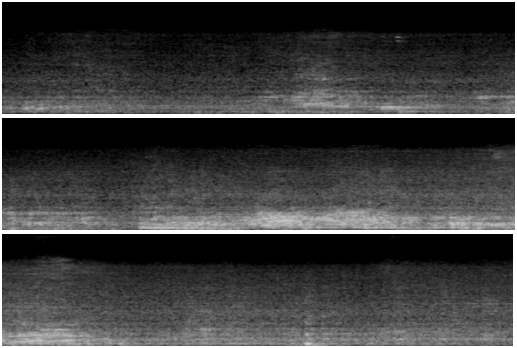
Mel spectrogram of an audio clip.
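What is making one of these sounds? Motorbikes pass close by outside.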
